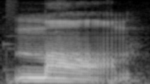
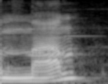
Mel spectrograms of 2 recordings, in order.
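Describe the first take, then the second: First: A long, stretched vowel, close to mom. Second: A short vowel that rhymes with jam. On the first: The speaker calls it wrong. "some people stretch the A's to make it sound more like received pronunciation" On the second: The speaker calls it right. "Supposedly the correct way is to rhyme with jam"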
